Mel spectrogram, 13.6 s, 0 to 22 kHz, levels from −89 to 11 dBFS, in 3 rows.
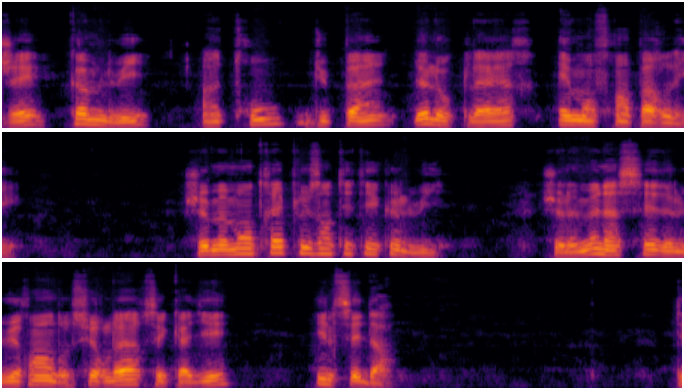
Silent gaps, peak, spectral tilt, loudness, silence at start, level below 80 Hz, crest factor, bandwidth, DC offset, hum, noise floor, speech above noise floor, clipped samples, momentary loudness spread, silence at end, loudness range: none; -4 dBFS; -5 dB/octave; -23 LUFS; 0 s; -66 dBFS; 20 dB; 15 kHz; under 0.1%; none; -72 dBFS; 49 dB; under 0.1%; 11 LU; 0 s; 3 LU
